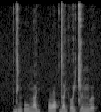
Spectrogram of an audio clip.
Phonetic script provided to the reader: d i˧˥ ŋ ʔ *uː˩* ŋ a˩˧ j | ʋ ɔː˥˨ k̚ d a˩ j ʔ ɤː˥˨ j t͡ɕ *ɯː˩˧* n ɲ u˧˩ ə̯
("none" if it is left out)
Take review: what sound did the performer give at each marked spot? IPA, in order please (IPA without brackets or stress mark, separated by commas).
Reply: uː˩, ɯː˧˥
